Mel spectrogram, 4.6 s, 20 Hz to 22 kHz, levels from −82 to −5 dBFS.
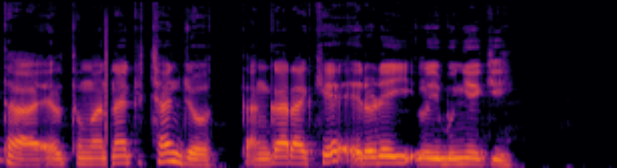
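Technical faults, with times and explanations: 0.78–0.84 s, wireless microphone squelch dropout: the radio link from the analogue FM microphone weakens, so broadband hiss briefly swells before the receiver's squelch cuts the output for about 42 ms, leaving a near-silent hole in the speech before it returns. On a spectrogram this appears as a short vertical smear of noise across all frequencies followed by a blank column. The waveform shows a fuzzy burst, then an almost flat line.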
